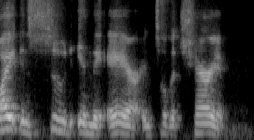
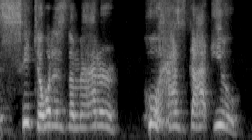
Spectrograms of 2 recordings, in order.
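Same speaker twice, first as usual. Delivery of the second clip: put-on old vulture calling; 10 semitones higher than usual. Old vulture calls to Sita.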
